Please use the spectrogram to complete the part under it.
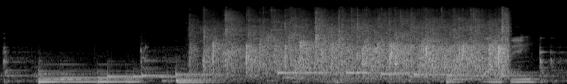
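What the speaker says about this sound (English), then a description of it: "Clapping." A clapping sound effect plays on a live stream, a burst of dense applause that starts after a moment and lasts a few seconds over talk and tonal background sounds, then cuts off.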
